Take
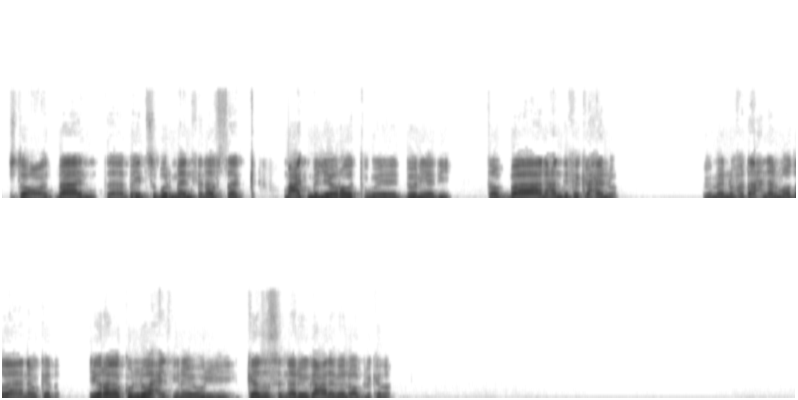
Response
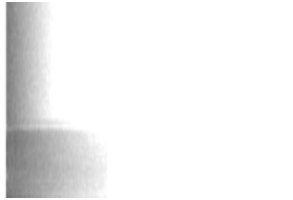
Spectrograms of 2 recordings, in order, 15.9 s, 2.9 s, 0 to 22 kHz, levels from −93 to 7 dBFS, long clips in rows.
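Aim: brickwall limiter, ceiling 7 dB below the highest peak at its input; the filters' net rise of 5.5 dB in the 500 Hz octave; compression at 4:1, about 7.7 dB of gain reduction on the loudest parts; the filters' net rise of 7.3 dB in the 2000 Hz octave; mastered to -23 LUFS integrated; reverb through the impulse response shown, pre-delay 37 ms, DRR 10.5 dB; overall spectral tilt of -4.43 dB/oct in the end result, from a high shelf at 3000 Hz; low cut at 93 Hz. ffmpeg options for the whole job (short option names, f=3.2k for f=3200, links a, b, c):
-filter_complex "[0:a]highpass=93,equalizer=f=500:t=o:g=6,equalizer=f=2k:t=o:g=7,highshelf=f=3k:g=7.5,acompressor=threshold=-19dB:ratio=4,alimiter=limit=-14.5dB:level=0:latency=1,asplit=2[a][b];[1:a]atrim=start_sample=2205,adelay=37[c];[b][c]afir=irnorm=-1:irlink=0,volume=-21dB[d];[a][d]amix=inputs=2:normalize=0,volume=2.5dB"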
